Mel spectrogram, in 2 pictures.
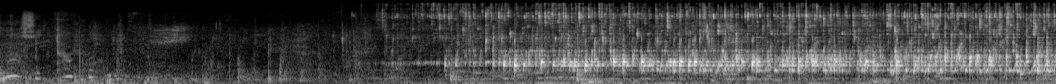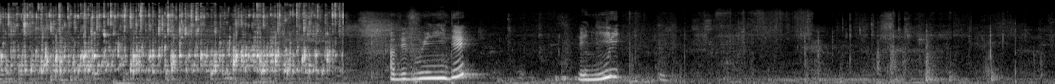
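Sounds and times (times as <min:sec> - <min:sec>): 
speech: 0:00.2 - 0:01.3, 0:14.5 - 0:15.3, 0:16.4 - 0:16.8
running water: 0:03.4 - 0:14.0.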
